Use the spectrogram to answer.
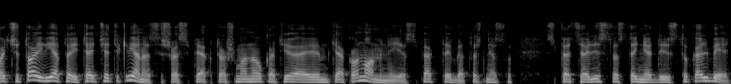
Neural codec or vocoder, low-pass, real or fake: codec, 16 kHz, 4.8 kbps, FACodec; 7.2 kHz; fake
